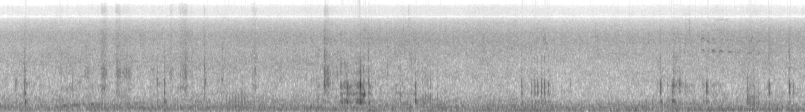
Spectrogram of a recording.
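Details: Stray cat that sat alone below a riverside embankment, petted and then climbing happily onto a lap; soft, low continuous purring under rustling and scattered light taps and clicks.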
